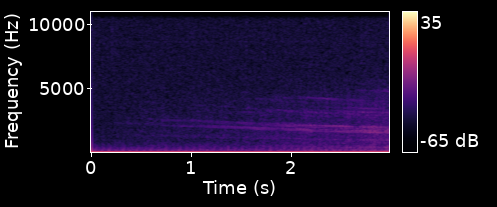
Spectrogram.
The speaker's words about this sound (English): The plane is in New York. This is a plane. The plane is in New York.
